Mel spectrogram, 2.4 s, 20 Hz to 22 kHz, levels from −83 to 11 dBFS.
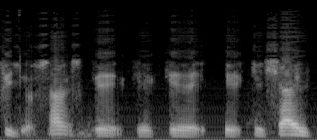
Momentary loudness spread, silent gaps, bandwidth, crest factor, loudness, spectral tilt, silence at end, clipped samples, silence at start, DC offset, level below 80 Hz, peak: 9 LU; none; 16 kHz; 18 dB; -25 LUFS; -6.5 dB/octave; 0.05 s; under 0.1%; 0 s; 0.4%; -58 dBFS; -6 dBFS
